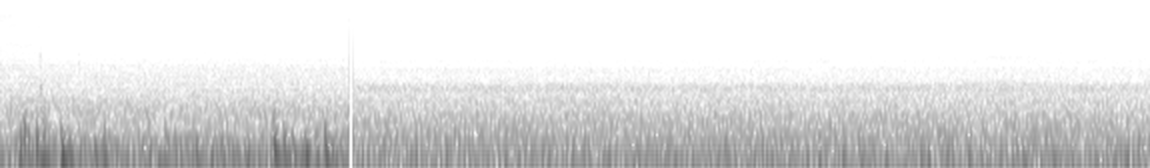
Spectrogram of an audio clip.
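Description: Car engine running, heard as a steady low rumble inside the cabin. A few soft thumps come in the first two seconds, and a faint click about two seconds in.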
